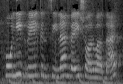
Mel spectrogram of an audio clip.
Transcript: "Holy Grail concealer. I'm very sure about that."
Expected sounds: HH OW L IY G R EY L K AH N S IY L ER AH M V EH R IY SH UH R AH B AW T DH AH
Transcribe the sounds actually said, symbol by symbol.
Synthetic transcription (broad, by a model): HH OW L IY G R EY L K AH N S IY L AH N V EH IY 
